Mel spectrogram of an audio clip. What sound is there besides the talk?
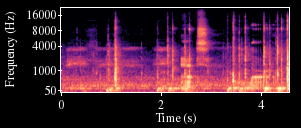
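typing text on a computer keyboard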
